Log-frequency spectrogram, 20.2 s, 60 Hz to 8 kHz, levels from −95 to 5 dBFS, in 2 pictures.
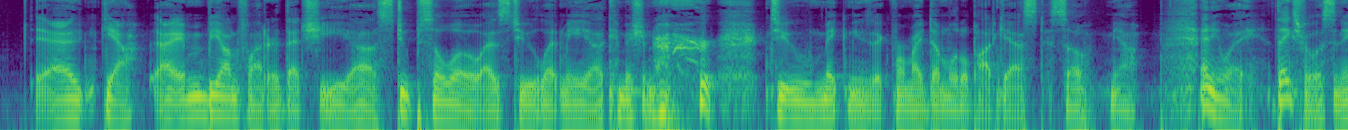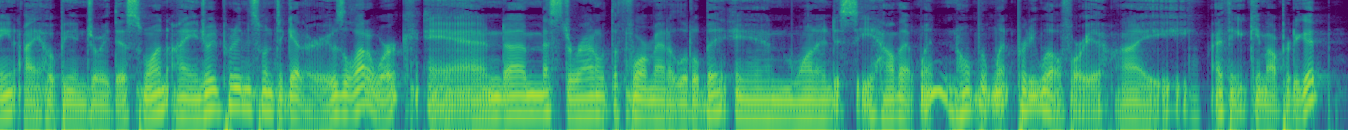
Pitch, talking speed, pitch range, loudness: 95 Hz, 250 wpm, 85-110 Hz, -18 LUFS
